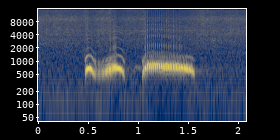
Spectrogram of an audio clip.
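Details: Spotted dove calling with a brief wavering two-part coo that runs straight into a longer, steady, hollow note, all low and mellow against a quiet background.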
